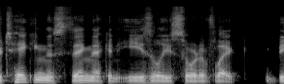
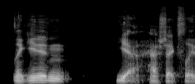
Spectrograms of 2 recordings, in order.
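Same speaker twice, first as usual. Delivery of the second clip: usual speaking voice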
